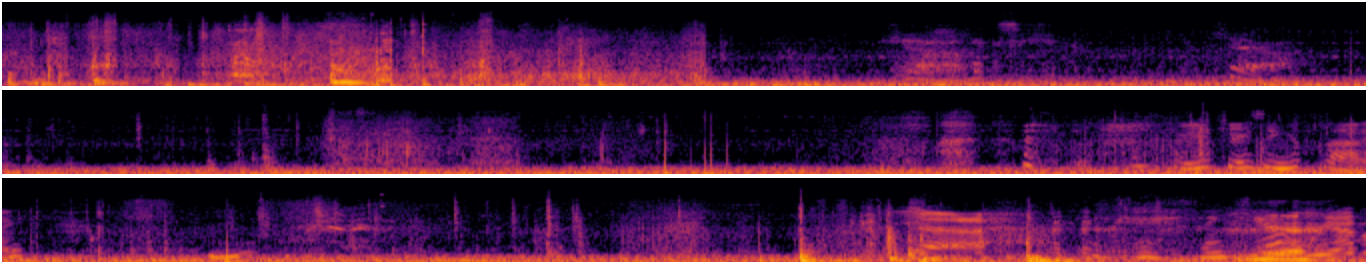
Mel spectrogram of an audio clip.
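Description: Small boat outboard motor idling steadily, with occasional knocks from the hull.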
